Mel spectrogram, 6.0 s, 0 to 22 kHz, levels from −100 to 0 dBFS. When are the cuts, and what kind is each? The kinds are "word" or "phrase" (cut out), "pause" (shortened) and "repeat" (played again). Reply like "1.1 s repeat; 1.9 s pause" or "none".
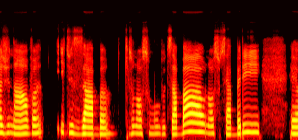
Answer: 1.3 s word; 2.6 s word; 4.4 s word

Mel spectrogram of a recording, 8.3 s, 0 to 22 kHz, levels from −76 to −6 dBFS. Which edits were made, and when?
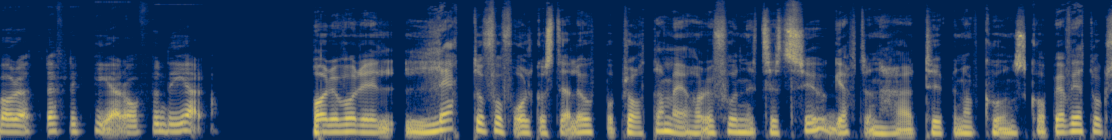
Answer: none

